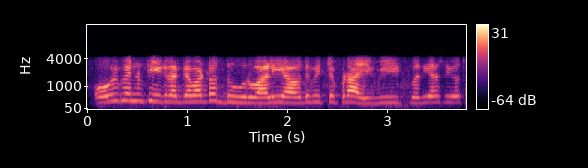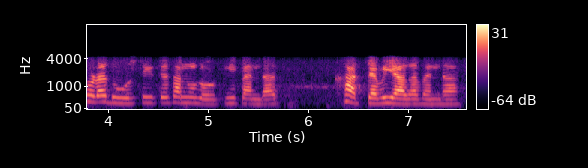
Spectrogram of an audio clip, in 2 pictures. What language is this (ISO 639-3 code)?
pan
